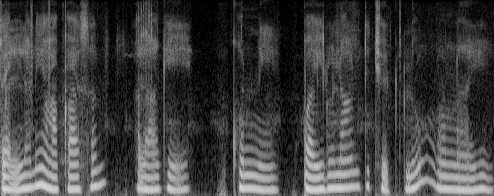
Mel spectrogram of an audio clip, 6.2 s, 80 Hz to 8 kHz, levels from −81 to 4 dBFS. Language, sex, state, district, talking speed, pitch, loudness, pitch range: Telugu, female, Andhra Pradesh, Krishna, 70 wpm, 190 Hz, -18 LUFS, 180-210 Hz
